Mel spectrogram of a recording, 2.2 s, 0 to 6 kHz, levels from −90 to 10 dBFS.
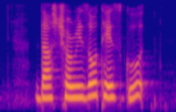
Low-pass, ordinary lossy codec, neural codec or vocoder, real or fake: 5.4 kHz; AAC, 48 kbps; none; real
